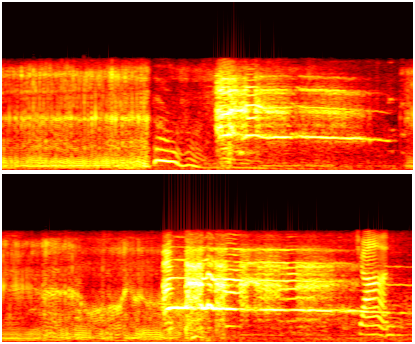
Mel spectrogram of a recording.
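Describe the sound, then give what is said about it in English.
A rooster crows on a farm in the early morning, giving two long, loud, harmonic calls that rise and hold before trailing off, with quieter rustling sounds between them. “The rooster is crowing.”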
